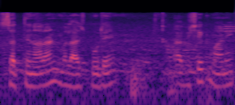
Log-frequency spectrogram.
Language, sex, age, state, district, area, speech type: Hindi, male, 18-30, Madhya Pradesh, Harda, urban, spontaneous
